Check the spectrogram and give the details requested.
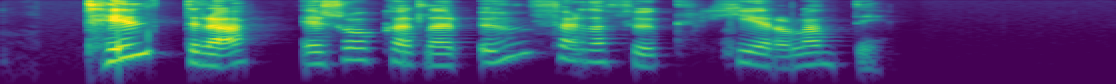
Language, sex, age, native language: Icelandic, female, 40-49, Icelandic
